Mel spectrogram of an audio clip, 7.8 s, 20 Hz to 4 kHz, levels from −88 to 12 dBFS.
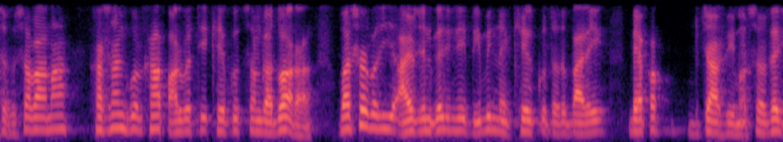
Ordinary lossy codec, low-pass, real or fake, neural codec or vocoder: none; 3.6 kHz; fake; codec, 16 kHz, 0.8 kbps, ZipCodec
